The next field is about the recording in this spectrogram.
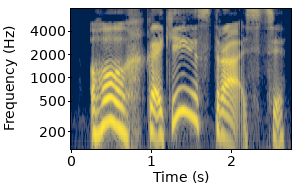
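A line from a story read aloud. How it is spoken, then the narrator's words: Mocking young woman. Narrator (Russian): насмешливо произнесла девушка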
